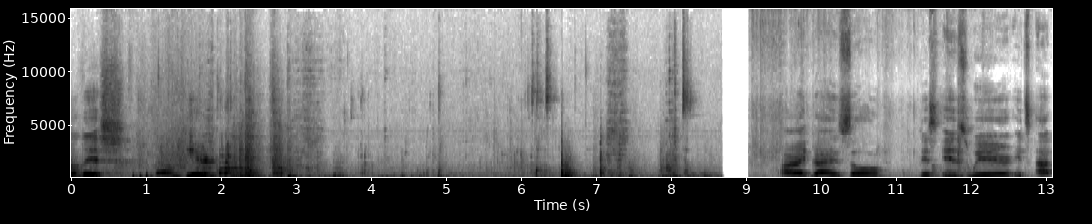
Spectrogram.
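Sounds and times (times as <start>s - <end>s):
dishes clattering on a counter: 1.9s - 5.0s, 5.8s - 8.5s.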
